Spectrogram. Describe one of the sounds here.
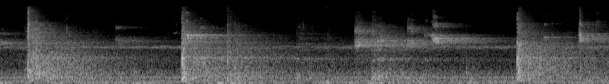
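Badminton rackets strike a shuttlecock with sharp pops that echo in a large hall.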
